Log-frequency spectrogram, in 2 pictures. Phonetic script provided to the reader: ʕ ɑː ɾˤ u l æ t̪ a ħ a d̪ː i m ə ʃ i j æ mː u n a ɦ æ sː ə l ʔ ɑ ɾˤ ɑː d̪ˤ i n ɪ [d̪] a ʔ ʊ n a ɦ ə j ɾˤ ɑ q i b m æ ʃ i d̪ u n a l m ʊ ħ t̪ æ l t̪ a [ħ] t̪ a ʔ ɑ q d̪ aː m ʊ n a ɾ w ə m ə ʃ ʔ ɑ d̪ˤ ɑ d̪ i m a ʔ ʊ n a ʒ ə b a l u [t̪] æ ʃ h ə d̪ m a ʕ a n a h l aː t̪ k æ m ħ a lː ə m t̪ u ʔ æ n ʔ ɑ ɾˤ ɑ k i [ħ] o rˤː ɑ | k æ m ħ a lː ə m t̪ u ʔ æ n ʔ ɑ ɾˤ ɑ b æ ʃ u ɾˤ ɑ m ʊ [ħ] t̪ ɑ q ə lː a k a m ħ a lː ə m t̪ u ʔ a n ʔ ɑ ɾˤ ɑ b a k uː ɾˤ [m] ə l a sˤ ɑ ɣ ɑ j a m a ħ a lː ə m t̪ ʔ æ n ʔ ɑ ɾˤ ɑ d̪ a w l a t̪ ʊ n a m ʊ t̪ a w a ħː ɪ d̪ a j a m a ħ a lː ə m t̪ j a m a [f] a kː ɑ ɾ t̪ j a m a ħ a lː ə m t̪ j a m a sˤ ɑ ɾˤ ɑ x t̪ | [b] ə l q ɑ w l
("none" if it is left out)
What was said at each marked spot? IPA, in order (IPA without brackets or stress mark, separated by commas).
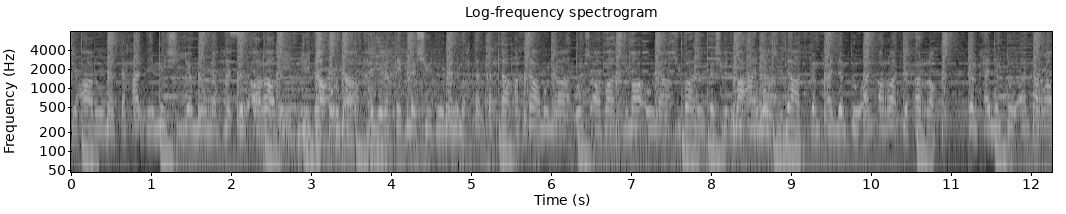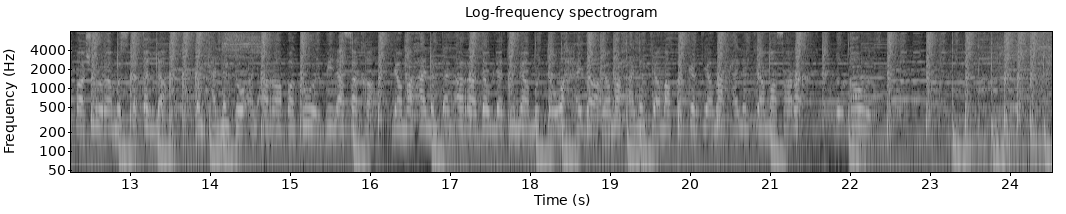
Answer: d̪, ħ, t̪, ħ, s, b, f, b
